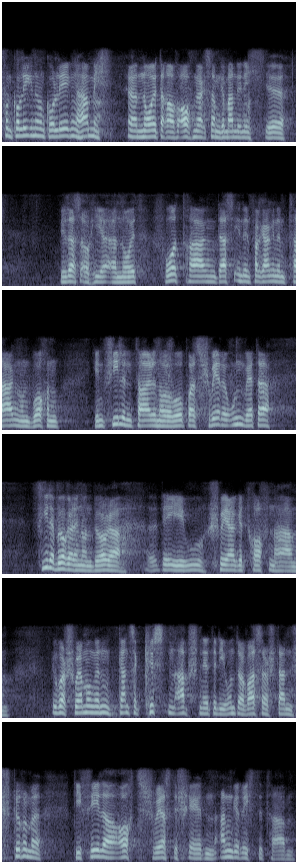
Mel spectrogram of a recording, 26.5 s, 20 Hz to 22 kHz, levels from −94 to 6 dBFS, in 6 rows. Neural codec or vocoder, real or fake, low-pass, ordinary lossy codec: codec, 16 kHz in and 24 kHz out, 1 kbps, XY-Tokenizer; fake; 5.4 kHz; Opus, 32 kbps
